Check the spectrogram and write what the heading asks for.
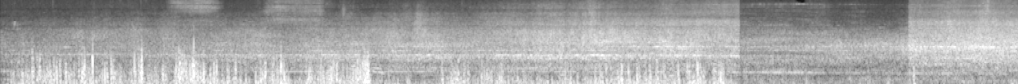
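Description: Highway traffic noise from a coach driving along a toll road: a steady engine and tyre rumble with a faint steady tone over it. The level drops a little after about seven seconds.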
